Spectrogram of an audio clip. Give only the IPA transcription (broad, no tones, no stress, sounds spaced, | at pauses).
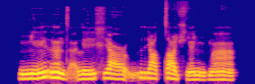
ɲ ẽ r ɐ̃ d a̰ l e x e ʕ ṵ r i tˤ u ç ã ɲ b ã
